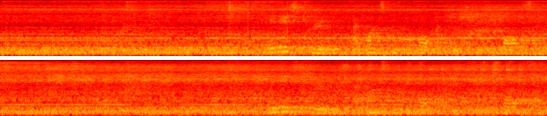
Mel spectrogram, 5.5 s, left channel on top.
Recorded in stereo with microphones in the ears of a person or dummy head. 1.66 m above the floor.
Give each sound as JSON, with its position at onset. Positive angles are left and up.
{"t": 0.0, "sound": "a machine running", "side_deg": 55, "distance_m": 1.0}
{"t": 2.7, "sound": "a woman speaking", "side_deg": 45, "distance_m": 0.8}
